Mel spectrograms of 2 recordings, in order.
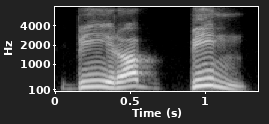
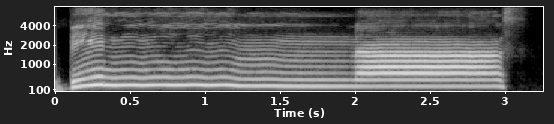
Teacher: রব্বিন মানে গুণনা, মানে বলেছি যে আওয়াজকে নাকের মধ্যে আটকে রাখা, আওয়াজকে নাকের মধ্যে থেমে রাখা, কিছুক্ষণ দাঁড় করিয়ে রাখা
